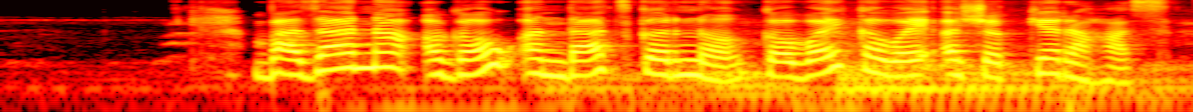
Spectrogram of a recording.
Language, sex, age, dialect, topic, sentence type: Marathi, female, 31-35, Northern Konkan, banking, statement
